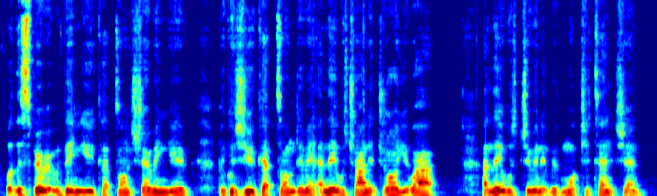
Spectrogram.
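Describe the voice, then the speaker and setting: A woman with a deep voice giving a channelled spiritual reading, preachy and repetitive, with swearing and slang. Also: fairly even intonation, quick pace, mellow. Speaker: spiritual reader. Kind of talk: channelled collective reading monologue.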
